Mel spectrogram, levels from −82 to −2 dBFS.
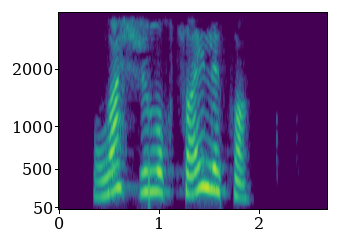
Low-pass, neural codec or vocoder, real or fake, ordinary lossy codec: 3.6 kHz; none; real; MP3, 32 kbps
